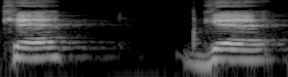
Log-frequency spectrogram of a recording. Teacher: the back of the tongue touches the soft palate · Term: velar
